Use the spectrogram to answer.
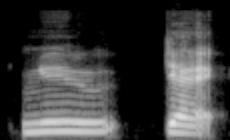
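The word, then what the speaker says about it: NUDAI: school using a new website called New Day, but it's spelled N U D A I.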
